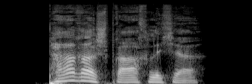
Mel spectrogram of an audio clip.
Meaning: inflection of parasprachlich: 1. strong/mixed nominative masculine singular 2. strong genitive/dative feminine singular 3. strong genitive plural
- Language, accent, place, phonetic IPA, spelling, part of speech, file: German, Germany, Berlin, [ˈpaʁaˌʃpʁaːxlɪçɐ], parasprachlicher, adjective, De-parasprachlicher.ogg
